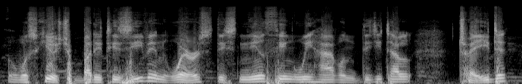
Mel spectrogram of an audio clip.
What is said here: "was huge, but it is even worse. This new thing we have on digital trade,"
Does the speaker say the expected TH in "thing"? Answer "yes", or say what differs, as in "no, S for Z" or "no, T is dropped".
yes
